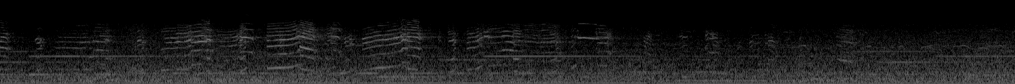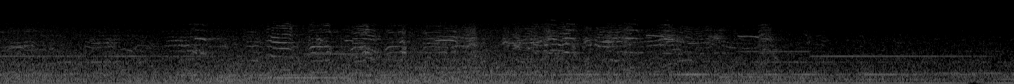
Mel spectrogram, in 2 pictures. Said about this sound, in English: and quite often you hear the reverberation, the coloration of the sound reflecting back off these vertical black rocks. And they have quite a plaintive character to the voices. Kittiwakes, onomatopoeic, because they say kittiwake, kittiwake.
